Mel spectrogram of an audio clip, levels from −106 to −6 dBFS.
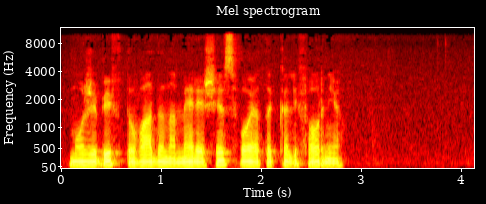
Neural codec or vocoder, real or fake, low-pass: none; real; 9.9 kHz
